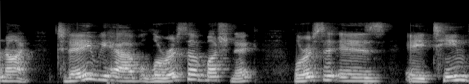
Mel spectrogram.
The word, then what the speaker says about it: Muchnick: ask you again Larissa your last name is pronounced much Nick yes that's correct that's a very unusual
